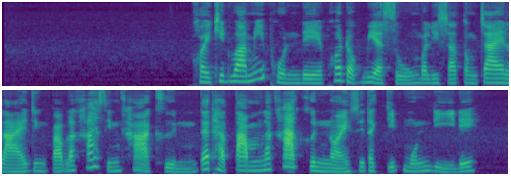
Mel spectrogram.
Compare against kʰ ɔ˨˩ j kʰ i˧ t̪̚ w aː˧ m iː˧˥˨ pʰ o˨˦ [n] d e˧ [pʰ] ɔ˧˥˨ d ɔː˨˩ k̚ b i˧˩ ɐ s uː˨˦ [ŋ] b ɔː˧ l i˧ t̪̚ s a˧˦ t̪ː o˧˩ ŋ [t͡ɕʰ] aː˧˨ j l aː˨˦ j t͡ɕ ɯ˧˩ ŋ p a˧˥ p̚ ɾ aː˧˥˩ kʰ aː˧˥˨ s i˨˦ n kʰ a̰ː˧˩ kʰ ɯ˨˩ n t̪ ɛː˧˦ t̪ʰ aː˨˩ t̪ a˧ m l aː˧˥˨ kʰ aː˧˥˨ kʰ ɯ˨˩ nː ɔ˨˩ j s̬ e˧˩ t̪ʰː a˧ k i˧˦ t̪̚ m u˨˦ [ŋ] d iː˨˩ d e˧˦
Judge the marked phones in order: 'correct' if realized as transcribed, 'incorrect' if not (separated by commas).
correct, correct, correct, incorrect, incorrect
